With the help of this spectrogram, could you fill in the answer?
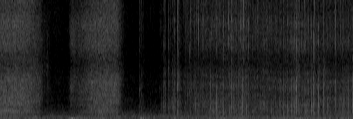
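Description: Long nails scratch and brush across a flat sequin pouch, and palms rub over its flipped silver sequins. A bright, hissy scraping and rustling fills the clip, breaking off twice in short pauses that each end with a soft low bump. It then settles into a steady, crackly sequin rustle.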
